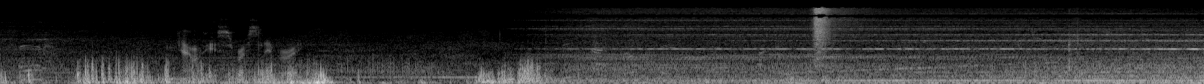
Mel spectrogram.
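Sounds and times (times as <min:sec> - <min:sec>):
electric train running: 0:03.0 - 0:12.0
high whine: 0:03.6 - 0:12.0.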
